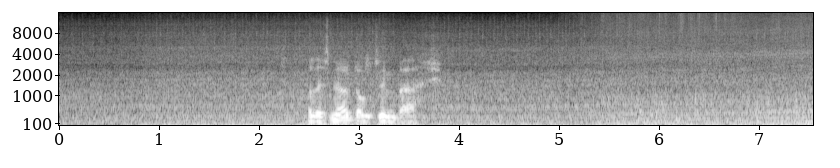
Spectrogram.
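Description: A car engine hums steadily as a vehicle drives.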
